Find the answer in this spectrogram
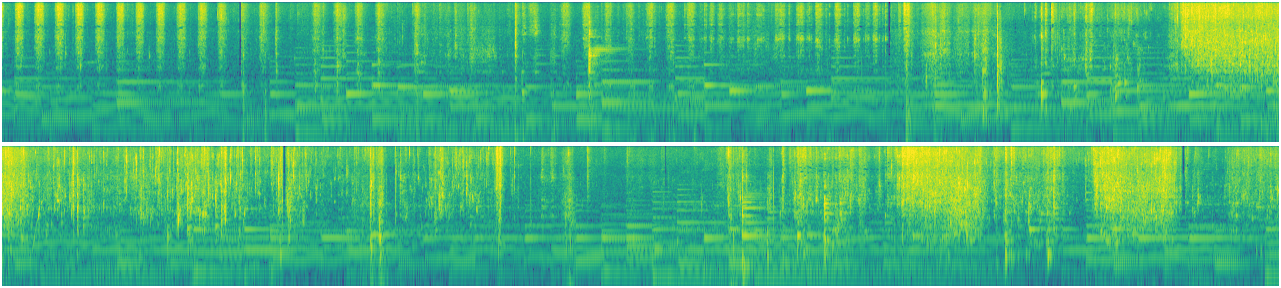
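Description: Background music throughout, with water running from a tap and splashing over a raw pig's leg in a metal basin in two spells: about halfway through for a few seconds, and again near the end.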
